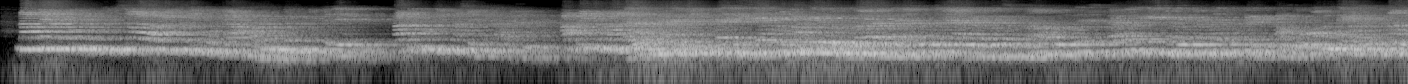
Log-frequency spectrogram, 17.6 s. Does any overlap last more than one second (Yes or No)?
Yes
